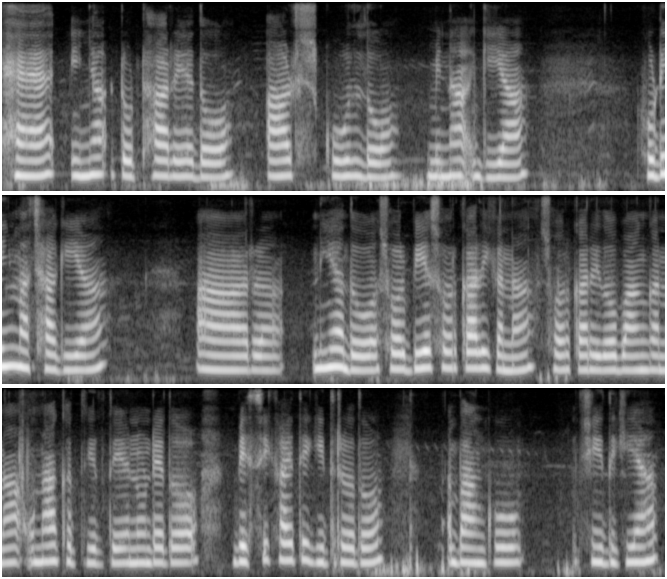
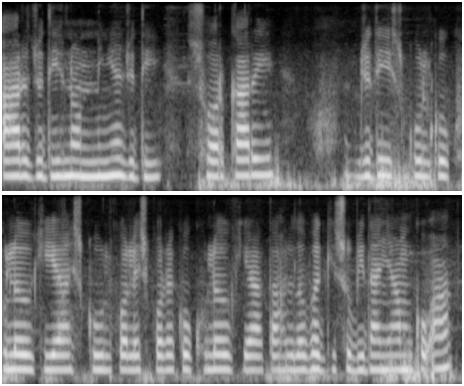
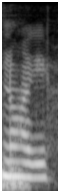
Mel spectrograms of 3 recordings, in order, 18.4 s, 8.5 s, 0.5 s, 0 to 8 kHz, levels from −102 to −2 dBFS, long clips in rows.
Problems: none marked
